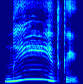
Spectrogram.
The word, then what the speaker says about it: нитки: складів наголошений гукаємо слово нитки куди падає наголос на перший склад будь ласка робимо звукову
